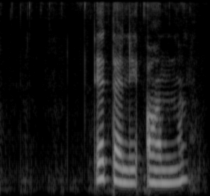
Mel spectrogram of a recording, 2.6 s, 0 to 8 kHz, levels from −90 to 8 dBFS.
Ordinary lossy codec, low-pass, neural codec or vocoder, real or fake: none; none; codec, 16 kHz, 4.8 kbps, FACodec; fake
